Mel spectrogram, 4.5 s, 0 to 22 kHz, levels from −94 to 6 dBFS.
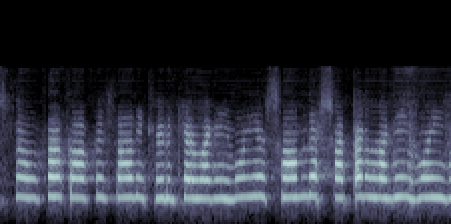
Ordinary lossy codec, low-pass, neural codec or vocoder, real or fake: none; none; codec, 16 kHz, 1.1 kbps, Voila-Tokenizer; fake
